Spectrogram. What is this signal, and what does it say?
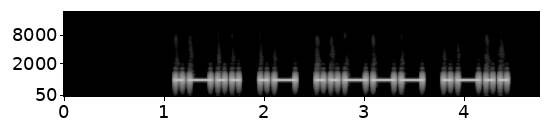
Morse code, heard as a keyed tone, about 17 wpm, 700 Hz. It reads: LA2L
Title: DXCC-100 Call Signs - 4 Characters - 17wpm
